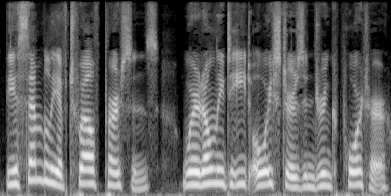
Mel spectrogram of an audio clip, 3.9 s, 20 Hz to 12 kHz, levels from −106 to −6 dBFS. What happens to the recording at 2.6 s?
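Nothing goes wrong at 2.6 s; the speech there plays through intact, with no dropout, click, distortion or other audible fault.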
